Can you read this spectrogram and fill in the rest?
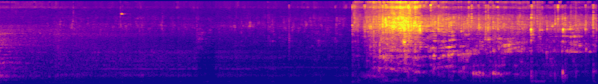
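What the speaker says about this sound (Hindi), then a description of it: "पानी ऐड करने लगे हैं हम। पानी वही वाला ऐड करने लगे जिसमें हमने चने उबाले थे।" Water left from boiling chickpeas is poured into a pot of chana pulao, a sudden loud rushing splash after quieter kitchen sounds, continuing steadily to the end.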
